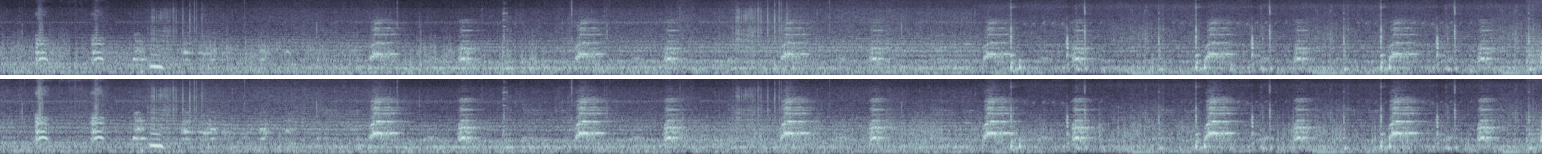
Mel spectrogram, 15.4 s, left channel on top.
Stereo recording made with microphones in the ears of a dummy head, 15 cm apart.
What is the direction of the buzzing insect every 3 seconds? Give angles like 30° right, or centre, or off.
20° right, centre, 20° left, 20° left, 20° left.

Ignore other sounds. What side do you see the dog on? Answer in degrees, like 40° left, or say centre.
40° right.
